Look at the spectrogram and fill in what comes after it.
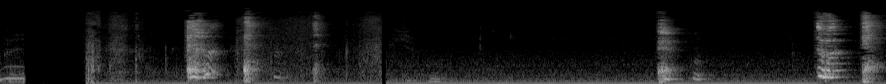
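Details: Persistent cough: repeated short dry coughs in bursts with pauses, about six to eight coughs, in a quiet room; the cougher says it really catches in the throat and won't quite come up.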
